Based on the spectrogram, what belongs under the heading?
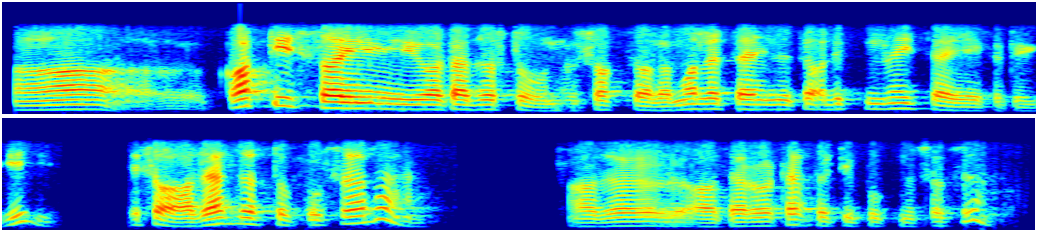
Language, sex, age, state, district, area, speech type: Nepali, male, 30-45, West Bengal, Darjeeling, rural, conversation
